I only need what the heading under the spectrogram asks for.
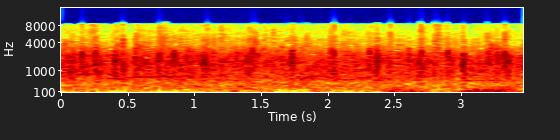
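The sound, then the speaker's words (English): A church audience applauds steadily, clapping to thank God for the preaching, a dense, continuous patter of many hands clapping at an even loudness for the whole stretch, with no voices rising above it. “Clap your hands and thank God that somebody preached to you.”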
